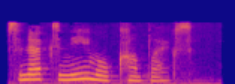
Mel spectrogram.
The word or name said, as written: synaptonemal complex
